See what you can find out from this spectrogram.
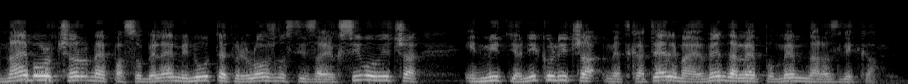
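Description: From start to finish, the speech has a hard ceiling near 8.1 kHz, with nothing above it. Heavy damage from Opus compression is the likely cause. The encoder is running in its music-style CELT mode at a very low rate, which fits roughly 12 kbps. Starved of bits, it fills bands with folded or noisy energy. So the speech sounds rough and grainy rather than swirly. The narrowed, wideband-only range makes it dull.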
